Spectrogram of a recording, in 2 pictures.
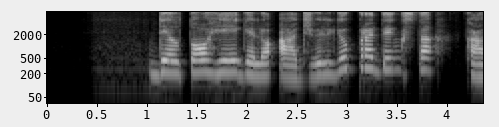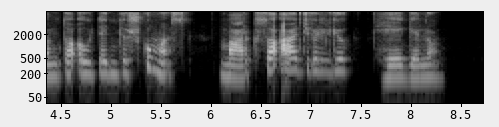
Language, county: Lithuanian, Kaunas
